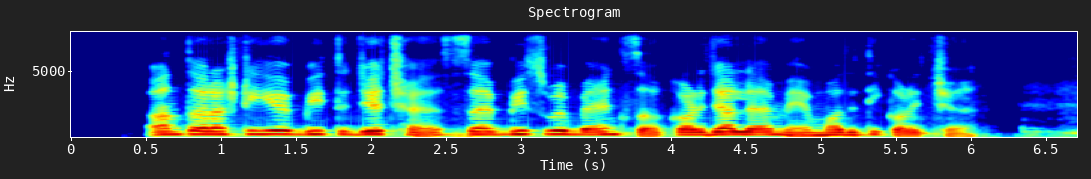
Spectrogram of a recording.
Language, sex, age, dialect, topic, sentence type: Maithili, female, 25-30, Bajjika, banking, statement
